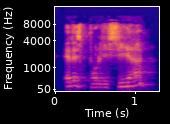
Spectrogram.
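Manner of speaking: snide, mocking, sarcastic tone. Retelling what a teacher asked on first sight: imitating a sarcastic question. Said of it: "me dice muy sarcásticamente".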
